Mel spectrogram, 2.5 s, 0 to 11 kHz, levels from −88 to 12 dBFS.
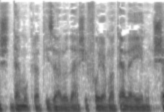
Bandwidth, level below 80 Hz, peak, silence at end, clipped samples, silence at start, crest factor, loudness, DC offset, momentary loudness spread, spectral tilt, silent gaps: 11 kHz; -26 dBFS; -2 dBFS; 0 s; under 0.1%; 0 s; 12 dB; -16 LUFS; under 0.1%; 3 LU; -4.5 dB/octave; none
